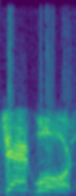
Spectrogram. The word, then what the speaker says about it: Jaguars: It's Jaguars. Yeah, that's the way I pronounce it too. Yeah, me too. It's not Jagwires.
